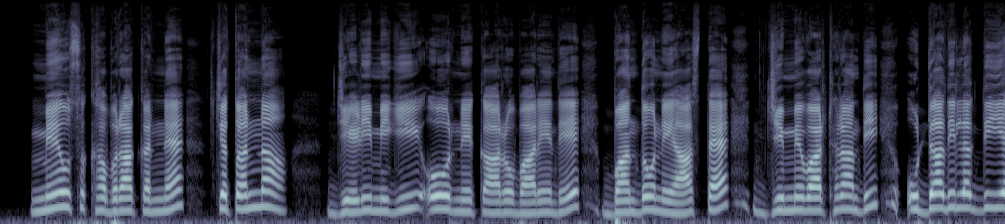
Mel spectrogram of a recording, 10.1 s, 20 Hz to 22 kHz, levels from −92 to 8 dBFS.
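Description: Nothing technical goes wrong anywhere in this recording, so there's no fault to point to at any moment.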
